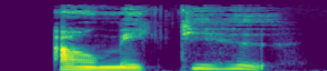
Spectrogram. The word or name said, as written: afmægtighed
